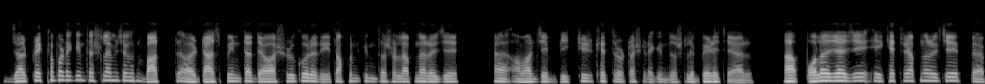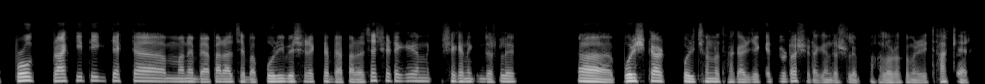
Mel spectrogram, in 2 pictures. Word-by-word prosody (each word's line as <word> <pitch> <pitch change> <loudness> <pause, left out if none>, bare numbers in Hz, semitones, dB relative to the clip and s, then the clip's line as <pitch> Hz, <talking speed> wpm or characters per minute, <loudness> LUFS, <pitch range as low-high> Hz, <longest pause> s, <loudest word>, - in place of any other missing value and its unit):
যার 145 +1 +4
প্রেক্ষাপটে 195 +2 +1
কিন্তু 195 -1 -2
আসলে 190 +2 0
আমি 185 - -2
যখন 175 -1 -1
বাত 130 +1 +5 0.3
আ - - +5
ডাস্টবিনটা 145 +4 +2
দেওয়া 130 0 +4
শুরু 145 0 0
করে 155 -2 +5
দেই, 115 +2 -2
তখন 150 +3 -2
কিন্তু 140 -2 -5
আসলে 130 -1 -1
আপনার 140 +1 0
ওই 130 - -1
যে, 135 - +2 0.5
আ - - +4 0.2
আমার 130 +1 +2
যে, 130 - +2
বিক্রির 135 +4 -2
ক্ষেত্রটা 130 -4 -2
সেটা 115 -1 -6
কিন্তু 110 0 -5
আসলে 120 +2 -3
বেড়ে 130 0 +3
যায়। 95 -1 -2
আর 100 - -3 0.4
আ - - +9 0.2
বলা 150 +5 +7
যায় 175 -1 +7
যে, - - +3 0.2
এইক্ষেত্রে 165 +3 0
আপনার 175 0 -1
ওই 160 - -3
যে, 175 - +6 0.5
প্রোক 175 +1 +6 0.2
প্রাকৃতিক 175 +2 +1
যে, 170 - -1
একটা 165 - -3 0.4
মানে 135 +1 0
ব্যাপার 120 +2 -1
আছে 125 - -6
বা 115 - -1
পরিবেশের 135 0 +1
একটা 140 - -4
ব্যাপার 115 0 -2
আছে 115 - -1
সেটাকে 160 -3 -3
আমি, 150 -1 -5 0.2
সেখানে 140 -2 -1
কিন্তু 130 -1 -5
আসলে 135 +2 -1 0.7
আ - - +7 0.4
পরিষ্কার-পরিচ্ছন্ন 140 -3 +3
থাকার 115 -2 -3
যে, - - -2
ক্ষেত্রটা 130 +3 -4
সেটা - - -7
কিন্তু 100 -1 -4
আসলে 105 - -5 0.2
ভালো 100 -1 -5
রকমেরই 100 -1 -5
থাকে 125 0 -3
আর - - -9
135 Hz, 205 wpm, -24 LUFS, 125-160 Hz, 0.7 s, আ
